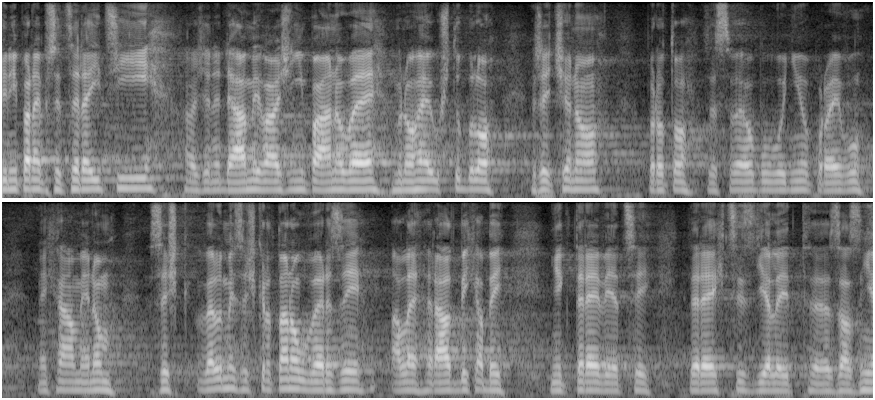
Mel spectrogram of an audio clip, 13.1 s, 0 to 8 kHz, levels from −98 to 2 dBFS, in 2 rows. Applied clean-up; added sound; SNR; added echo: none; none; none; none.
